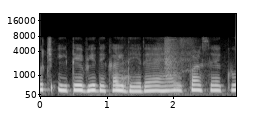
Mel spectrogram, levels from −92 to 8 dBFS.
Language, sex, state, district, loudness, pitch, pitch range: Hindi, female, Punjab, Kapurthala, -14 LUFS, 205 Hz, 195-215 Hz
